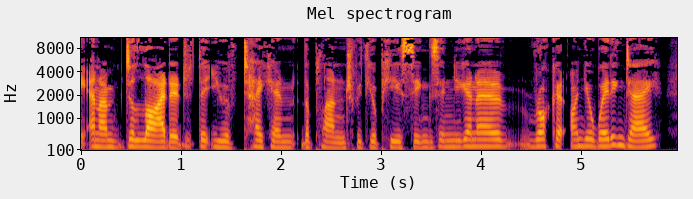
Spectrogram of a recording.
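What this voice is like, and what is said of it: Australian accent. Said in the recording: “as I'd say with my Australian accent.”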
